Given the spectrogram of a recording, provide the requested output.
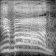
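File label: "ivan", battlechatter, Russian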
